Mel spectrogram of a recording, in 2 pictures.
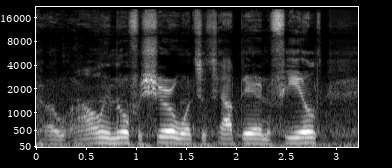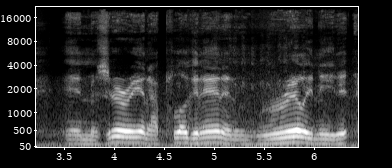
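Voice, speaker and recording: A man speaks at a moderate pace with a fairly high pitch and fairly even intonation. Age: 60s. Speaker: DIY video maker. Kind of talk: tutorial. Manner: halting.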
